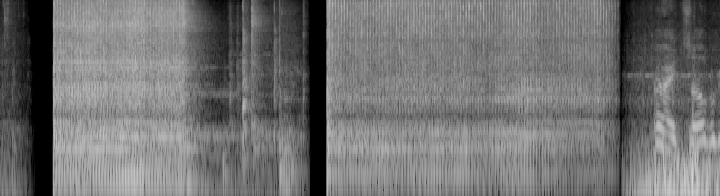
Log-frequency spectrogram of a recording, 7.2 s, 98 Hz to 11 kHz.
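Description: A power tool drives bolts into the rear roof rack brackets on a Land Rover LR3, with two loud bursts of rapid rattling hammering separated by short pauses and a quieter chatter between them. A voice is briefly heard at the end.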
